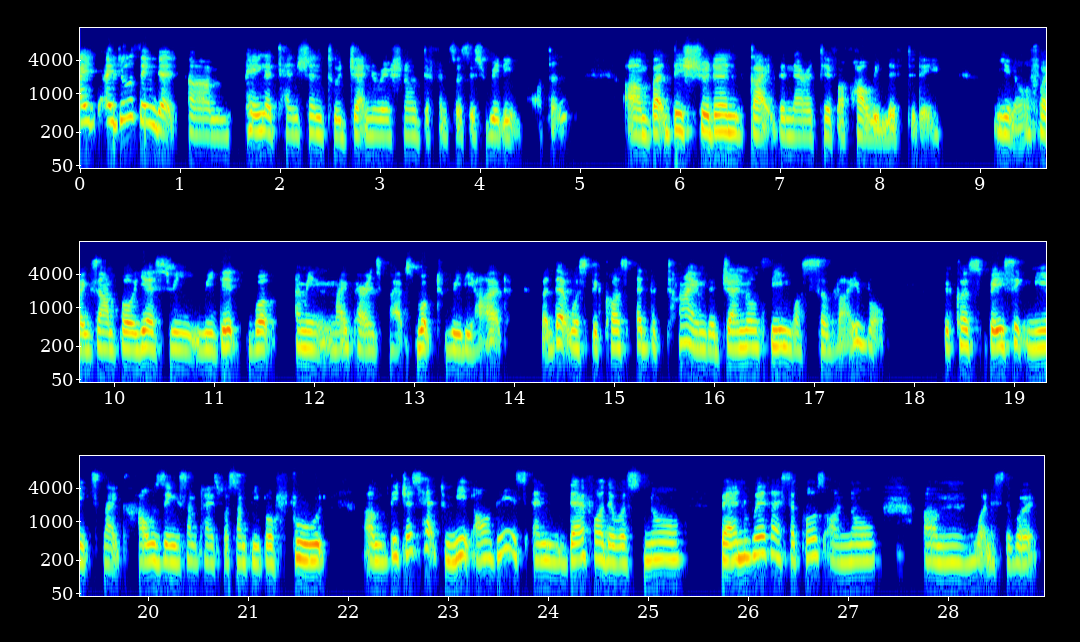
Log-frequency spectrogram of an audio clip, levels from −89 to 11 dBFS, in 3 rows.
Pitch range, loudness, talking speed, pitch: 180-215 Hz, -27 LUFS, 180 wpm, 195 Hz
